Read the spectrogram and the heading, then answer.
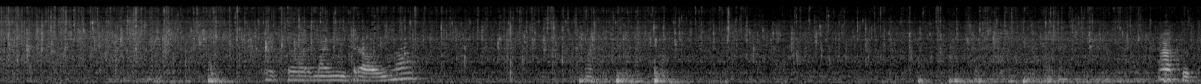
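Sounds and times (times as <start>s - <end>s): meatballs sizzling in hot oil: 0.0s - 12.0s.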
